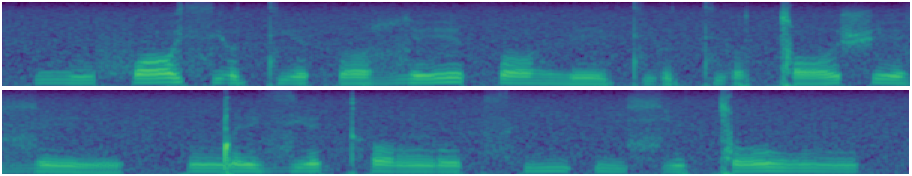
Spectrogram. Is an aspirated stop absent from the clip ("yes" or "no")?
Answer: no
